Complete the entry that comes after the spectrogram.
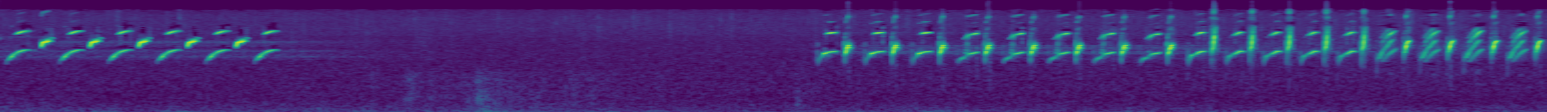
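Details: American goldfinch mating call: a quick series of paired high chirps, then a quiet gap, then a long, rapid twittering run of rising chirps and sharp high notes.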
